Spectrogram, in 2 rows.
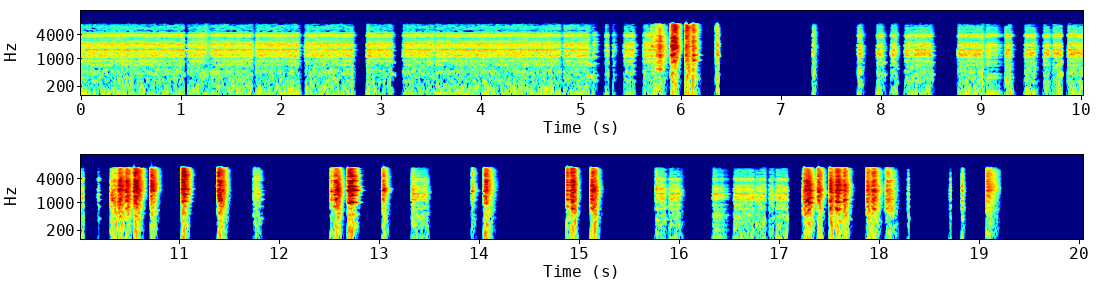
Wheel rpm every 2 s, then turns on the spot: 0, 0, 10, 30, 0, 30, 40, 90, 10, 20.
none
